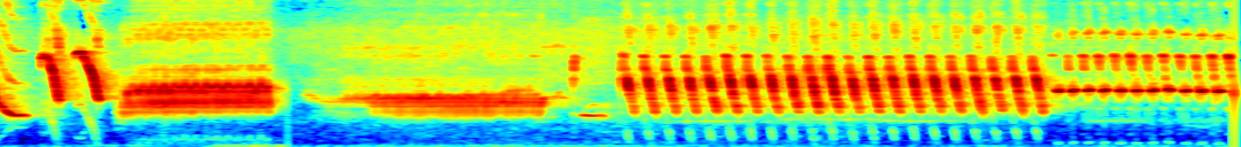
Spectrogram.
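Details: Bottle-green local canary singing as a teaching recording for young birds: a few sweeping notes, buzzy rasping passages, then a rapid rolling trill and a thin high repeated trill.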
